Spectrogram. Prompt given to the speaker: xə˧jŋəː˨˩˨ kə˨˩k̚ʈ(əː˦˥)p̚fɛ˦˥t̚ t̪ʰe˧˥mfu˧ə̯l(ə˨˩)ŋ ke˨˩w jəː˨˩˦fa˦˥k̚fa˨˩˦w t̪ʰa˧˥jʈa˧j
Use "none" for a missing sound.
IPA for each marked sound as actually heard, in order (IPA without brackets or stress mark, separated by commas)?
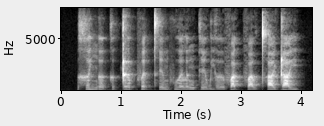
əː˦˥, ə˧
